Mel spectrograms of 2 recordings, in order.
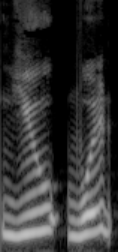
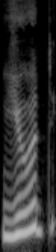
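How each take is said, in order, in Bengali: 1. এটি দুটি আলাদা পূর্ণ শব্দ হিসেবে বলা হয়। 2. এটি একটি ছোট, সংকুচিত একক শব্দাংশ হিসেবে বলা হয়।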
